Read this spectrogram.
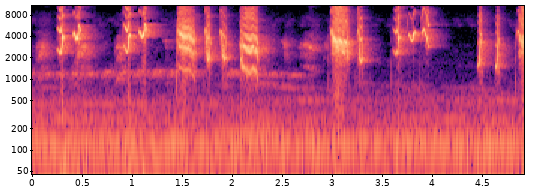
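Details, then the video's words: Moulting local long-tailed shrike still singing hard, its song full of wild-bird imitations: harsh squawking notes mixed with high chirps, several per second, over a steady low electrical hum. "CENDET GACOR FULL ISIAM BURUNG LIAR"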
